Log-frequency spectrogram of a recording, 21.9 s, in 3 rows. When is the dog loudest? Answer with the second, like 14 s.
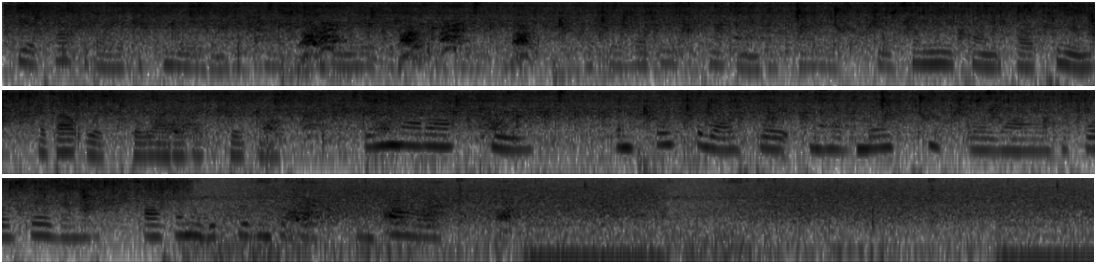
2 s.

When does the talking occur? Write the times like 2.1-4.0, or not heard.
0.0-17.5.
